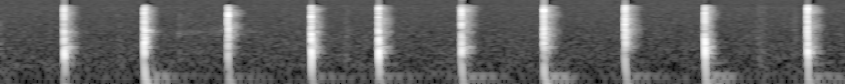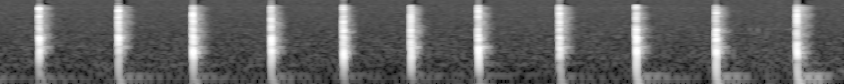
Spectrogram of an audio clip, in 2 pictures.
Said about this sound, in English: The only thing better than Jason Mitten is the man clapping for him right now.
